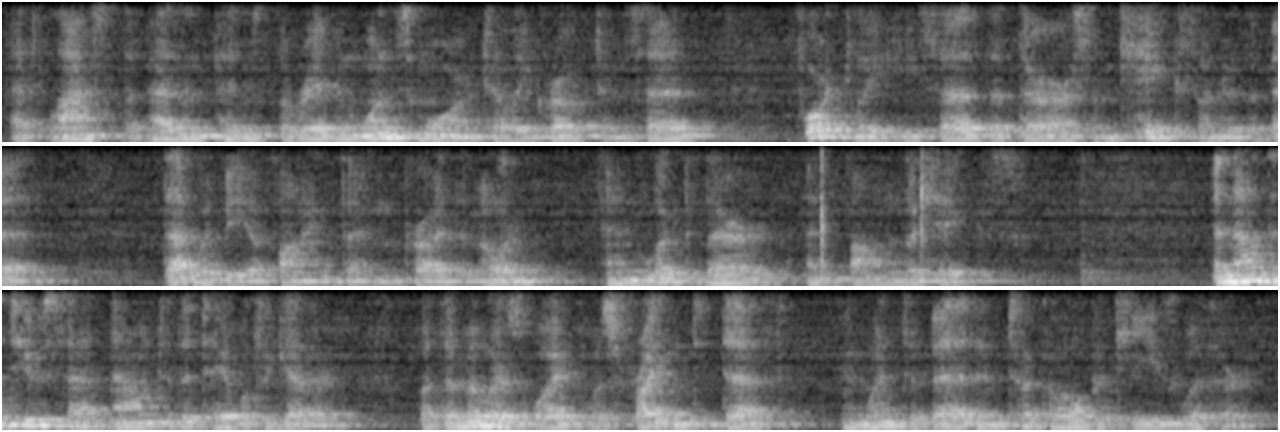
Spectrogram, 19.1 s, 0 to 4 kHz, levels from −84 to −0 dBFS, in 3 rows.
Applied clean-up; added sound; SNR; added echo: none; Clapping; 13 dB; reverberation time 0.6 s.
